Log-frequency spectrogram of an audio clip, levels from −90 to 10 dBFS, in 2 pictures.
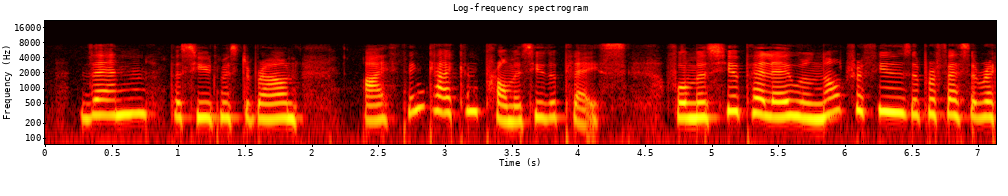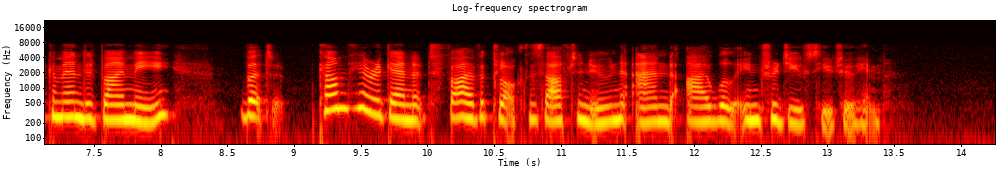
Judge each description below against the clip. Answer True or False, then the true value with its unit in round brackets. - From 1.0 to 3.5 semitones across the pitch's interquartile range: False (4.0 semitones)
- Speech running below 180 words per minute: True (165 wpm)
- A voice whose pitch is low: False (260 Hz)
